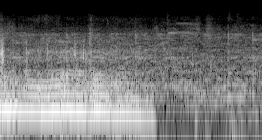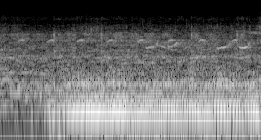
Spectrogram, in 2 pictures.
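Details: Dog growling viciously, a low throaty rumble in two long bouts of about one and a half seconds each, separated by a quieter rough-breathing pause.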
